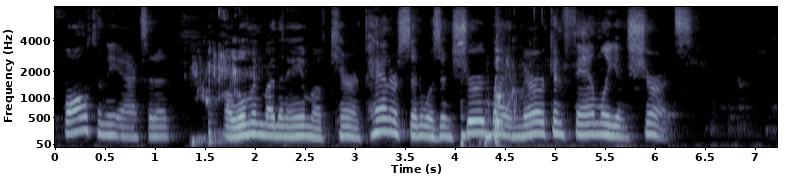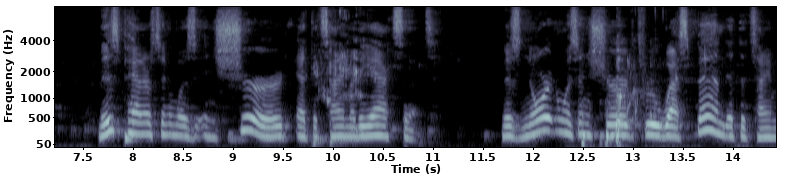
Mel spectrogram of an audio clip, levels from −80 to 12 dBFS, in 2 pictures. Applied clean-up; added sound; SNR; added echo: classical method log-MMSE.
